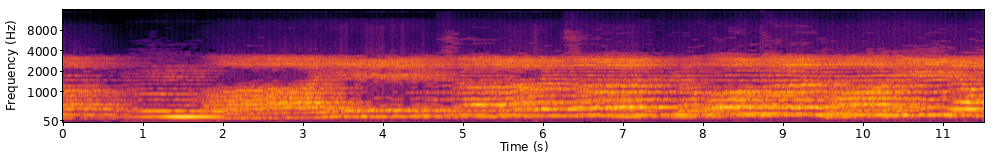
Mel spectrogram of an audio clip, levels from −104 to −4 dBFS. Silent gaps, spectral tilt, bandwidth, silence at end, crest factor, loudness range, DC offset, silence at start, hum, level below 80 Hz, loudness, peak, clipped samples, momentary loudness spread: none; -6.5 dB/octave; 9.6 kHz; 0 s; 16 dB; 4 LU; under 0.1%; 0 s; none; -62 dBFS; -22 LUFS; -6 dBFS; under 0.1%; 8 LU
